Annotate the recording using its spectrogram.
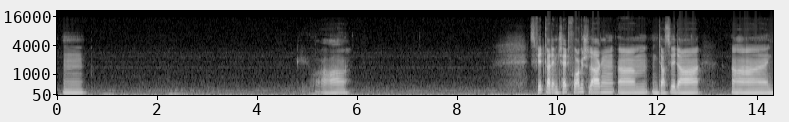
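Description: A man talks calmly and closely into a microphone, with pauses.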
